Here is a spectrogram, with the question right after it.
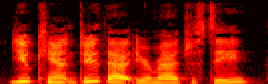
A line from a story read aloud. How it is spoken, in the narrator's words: said the Majordomo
